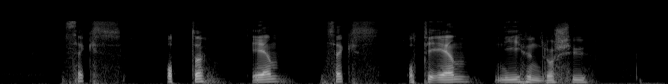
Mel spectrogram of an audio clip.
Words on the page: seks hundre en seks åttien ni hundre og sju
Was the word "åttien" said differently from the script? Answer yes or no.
no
